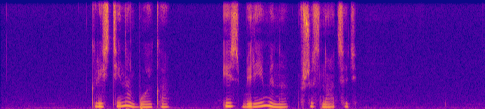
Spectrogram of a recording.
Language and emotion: Russian, neutral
